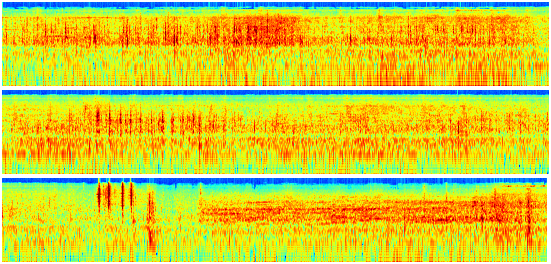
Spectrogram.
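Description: Riding noise from an e-bike on a dirt singletrack: wind buffeting the microphone and knobby tyres rolling over dirt, heaviest in the first few seconds. A faint steady hum runs through the first half, and a few sharp clicks come about twelve seconds in.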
